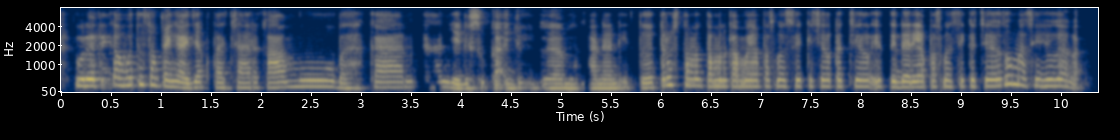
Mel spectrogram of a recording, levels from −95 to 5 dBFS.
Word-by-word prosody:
Berarti 240 -1 +8
kamu 265 -1 +1
tuh, 295 - +3
sampai 260 -5 +2
ngajak 190 0 +3
pacar 175 0 -4
kamu, 190 +4 0 0.4
bahkan 180 +4 -3 0.2
kan 190 +1 -12
jadi 155 +1 +2
suka 185 - -4 0.2
juga, 160 -2 -10 0.2
makanan 155 0 -2
itu. 170 -1 -15 0.2
Terus, 275 +3 +2
teman-teman 230 -3 0
kamu - - +1
yang 220 0 -2
pas 225 0 -5
masih 225 0 0
kecil-kecil 220 0 -1
itu 215 -2 -4
dari 195 -1 +6
yang 200 - -2
pas 215 0 -5
masih 215 0 -4
kecil 220 +1 +1
itu, 300 - +1
masih 245 -1 -3
juga 235 0 +3
nggak? 170 - -8
210 Hz, 180 wpm, -24 LUFS, 175-225 Hz, 0.4 s, Berarti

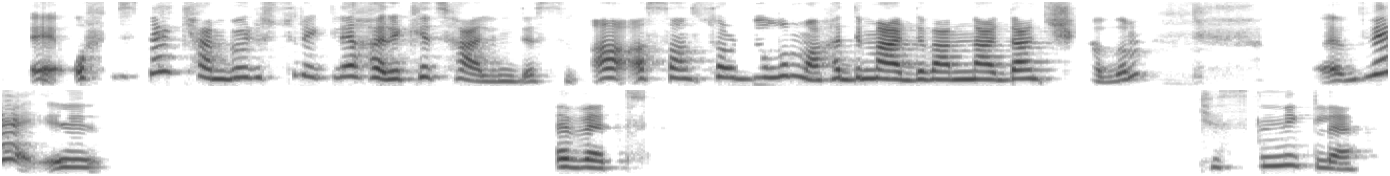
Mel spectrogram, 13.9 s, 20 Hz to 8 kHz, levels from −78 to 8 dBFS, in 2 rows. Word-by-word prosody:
Eee, 305 +1 +1
ofisteyken, 365 - -2
böyle, 335 +2 -2
sürekli 350 +1 -5
hareket 335 0 +2
hâlindesin. 200 -4 -3
A, 320 +3 +3
asansör 310 +2 -2
dolu 350 +4 -2
mu? 260 -9 +1
Hadi 305 0 0
merdivenlerden 275 0 +5
çıkalım. 295 +6 -5 1.0
Iıı, - - 0
ve, 300 - -2 0.3
eee 275 - -2 2.2
Evet. 260 -3 0 2.7
Kesinlikle. 280 -4 -5
300 Hz, 80 wpm, -23 LUFS, 270-335 Hz, 2.7 s, merdivenlerden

